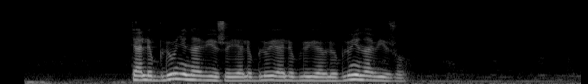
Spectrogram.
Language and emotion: Russian, neutral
